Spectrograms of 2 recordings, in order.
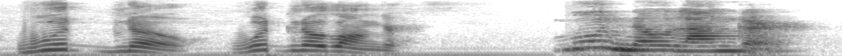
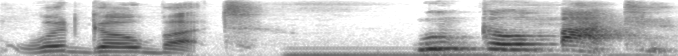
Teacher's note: You want to only pronounce half of the D sound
